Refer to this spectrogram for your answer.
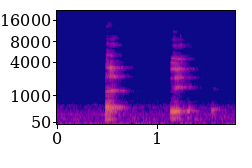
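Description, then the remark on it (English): Two short burps about half a second apart, each a brief loud croak with a rough, throaty buzz, followed by a faint trailing hiccup-like sound. “I got to burp.”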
